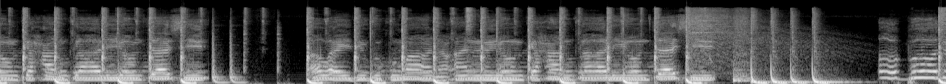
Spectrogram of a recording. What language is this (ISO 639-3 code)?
nld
